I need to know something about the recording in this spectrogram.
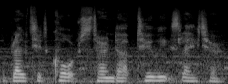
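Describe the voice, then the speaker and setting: A weathered, grim seaside villager, speaks in a low voice thick with creak. The video game delivery is blunt and matter-of-fact. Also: female voice, level tone, measured pace, dark tone, soft background music, exaggerated voice. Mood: grimly matter-of-fact. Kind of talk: video game character dialogue.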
